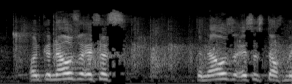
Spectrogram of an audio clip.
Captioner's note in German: Beifall SPD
